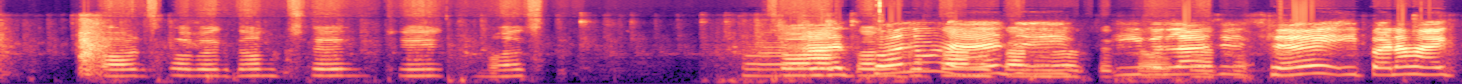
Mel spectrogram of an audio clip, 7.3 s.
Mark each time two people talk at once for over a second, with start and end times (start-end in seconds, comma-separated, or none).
3.9-6.2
